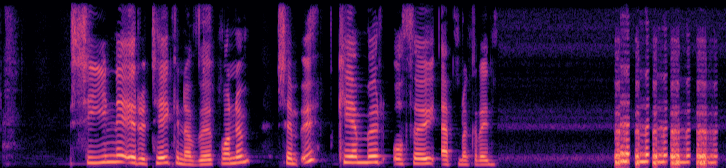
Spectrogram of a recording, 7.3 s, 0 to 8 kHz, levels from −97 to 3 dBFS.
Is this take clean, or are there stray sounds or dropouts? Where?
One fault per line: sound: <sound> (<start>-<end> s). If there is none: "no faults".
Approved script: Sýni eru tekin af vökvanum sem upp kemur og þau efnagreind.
sound: laugh (6.1-7.2 s)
